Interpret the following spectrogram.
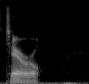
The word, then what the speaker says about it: Terrell: to Sheriff Joey Terrell I got to make sure I pronounce it right it's not Terrell it's Terrell and hopefully he'll get back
